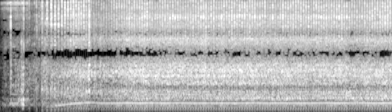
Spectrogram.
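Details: MTD Briggs and Stratton lawn mower that would not start, now cleaned: it starts on the first pull with a short rise in revs, then a steady even drone at constant pitch, catching cleanly and running healthy.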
